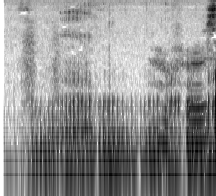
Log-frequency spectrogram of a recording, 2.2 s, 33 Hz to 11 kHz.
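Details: Female Bengal cat in a home, giving birth, her first kitten born at 6:30 in the morning. Soft low rumbling purr pulses steadily, quietly, throughout.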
